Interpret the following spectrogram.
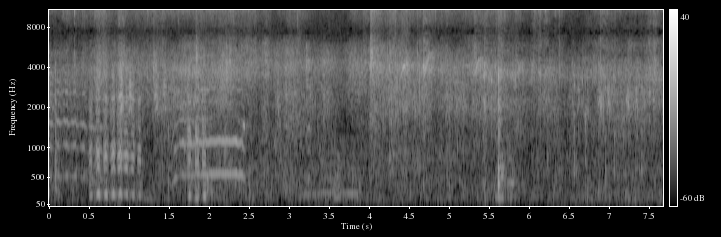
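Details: Korean black goats at a Gimhae farm in South Gyeongsang, Korea, on a sunny Sunday morning in late March 2019, with the exercise-yard water trough frozen. Three wavering bleats follow one another in the first four seconds, then quieter rustling.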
